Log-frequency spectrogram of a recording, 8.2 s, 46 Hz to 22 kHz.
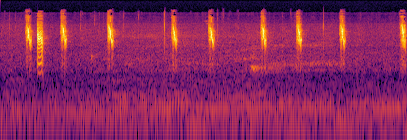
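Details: Short, high, piercing chirps from a young sparrow chick trailing a parent bird in a park in June 2023, given about once per second over low background rumble.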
